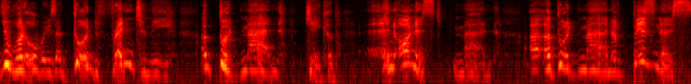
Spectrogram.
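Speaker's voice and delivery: very loud, frightened stammering. Scrooge answers the ghost of his old partner with frightened stammering. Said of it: "[name]. / said [name], / I, I, I do," replied [name], dropping to his knees and covering his face".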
